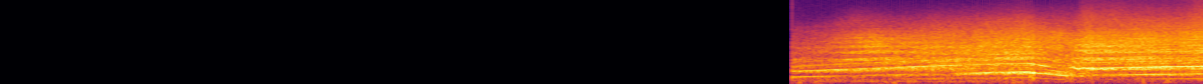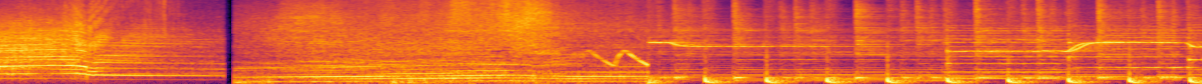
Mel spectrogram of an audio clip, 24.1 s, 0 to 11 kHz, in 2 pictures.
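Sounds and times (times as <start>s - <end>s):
engine accelerating hard: 7.9s - 18.7s.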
